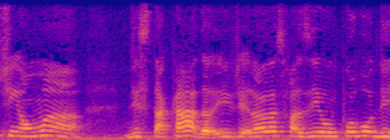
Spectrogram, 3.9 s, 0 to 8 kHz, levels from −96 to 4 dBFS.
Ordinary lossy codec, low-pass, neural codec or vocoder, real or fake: none; none; none; real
